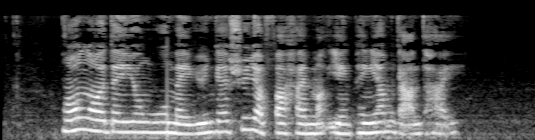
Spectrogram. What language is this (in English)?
Cantonese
